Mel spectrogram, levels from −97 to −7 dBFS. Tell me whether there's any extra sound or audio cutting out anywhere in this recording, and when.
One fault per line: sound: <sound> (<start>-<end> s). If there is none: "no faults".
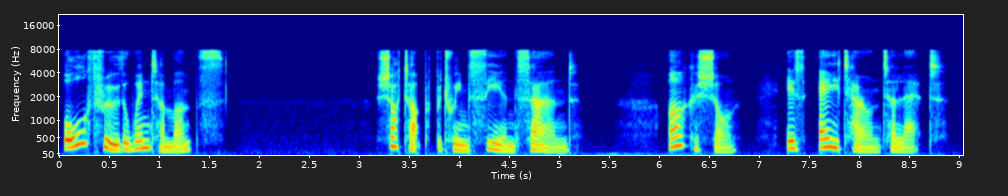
no faults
